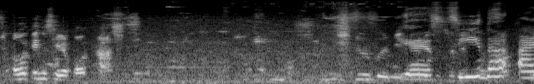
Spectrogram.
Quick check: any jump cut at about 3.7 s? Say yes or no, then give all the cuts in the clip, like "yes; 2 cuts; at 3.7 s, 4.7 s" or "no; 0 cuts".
yes; 1 cut; at 3.7 s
